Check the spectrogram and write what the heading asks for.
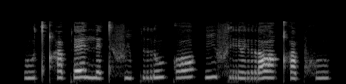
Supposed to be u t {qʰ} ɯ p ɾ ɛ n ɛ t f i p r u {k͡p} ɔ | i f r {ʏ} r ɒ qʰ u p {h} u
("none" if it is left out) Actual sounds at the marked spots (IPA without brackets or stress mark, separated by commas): qʰ, k, ʏ, x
